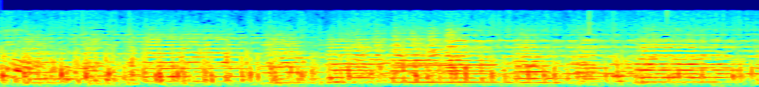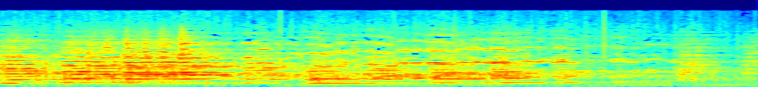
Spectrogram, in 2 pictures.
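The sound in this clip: Horses gallop off as riders set out heading into a range war, their hoofbeats drumming steadily under music throughout.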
